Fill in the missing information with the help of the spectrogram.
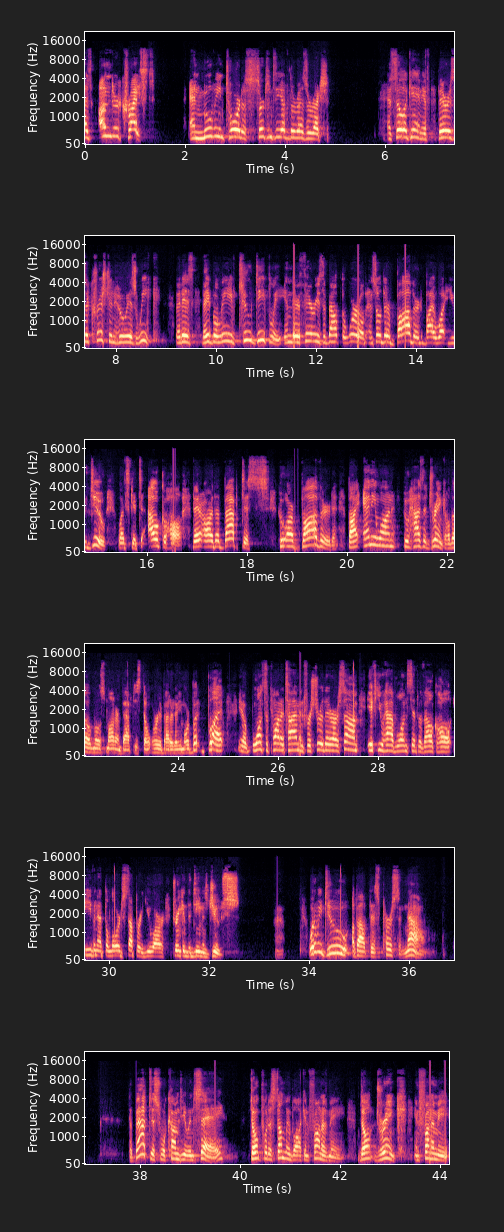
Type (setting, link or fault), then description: setting, large echoing room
